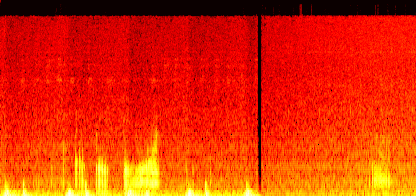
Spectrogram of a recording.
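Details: An adult woman who says she is hungry; her stomach growls in several low gurgling rumbles in short bursts, then fades to quiet. Ordinary hunger borborygmi.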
